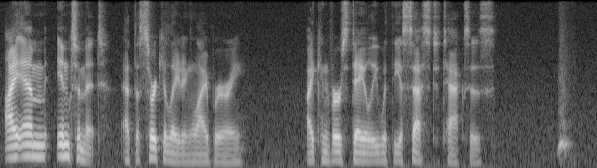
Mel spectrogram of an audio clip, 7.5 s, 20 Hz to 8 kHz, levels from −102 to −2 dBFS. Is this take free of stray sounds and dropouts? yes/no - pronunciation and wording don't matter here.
no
